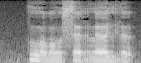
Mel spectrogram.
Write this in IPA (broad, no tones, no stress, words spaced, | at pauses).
ko lˠosɜr lɜlʲrə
